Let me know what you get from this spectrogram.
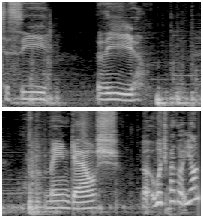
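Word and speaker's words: Main Gauche: like to see the main gouge which by the way y'all know main gash has said it's like main ghost or something it's French it's not said I've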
